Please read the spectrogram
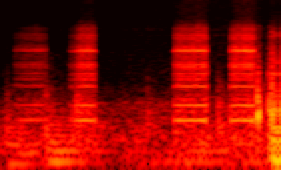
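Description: Electronic beeps, two short double beeps about a second apart, each a pitched tone with several overtones, over a faint low hum.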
